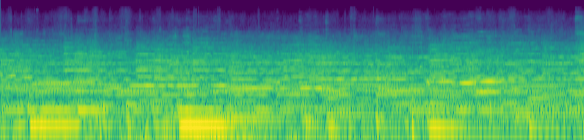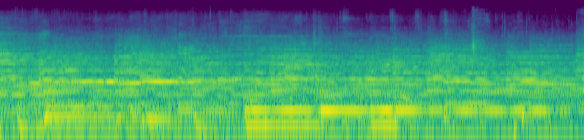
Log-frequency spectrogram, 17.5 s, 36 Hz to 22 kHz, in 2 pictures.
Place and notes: Šventaragio g., Vilnius, Lithuania - Bell Tower Bells
The Bell Towers chiming
Vilniaus apskritis, Lietuva, 5 March, 15:30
